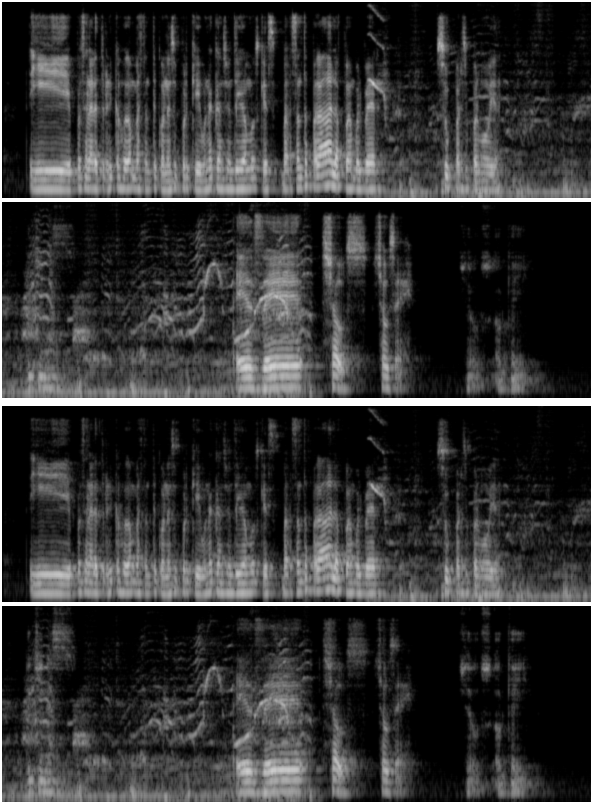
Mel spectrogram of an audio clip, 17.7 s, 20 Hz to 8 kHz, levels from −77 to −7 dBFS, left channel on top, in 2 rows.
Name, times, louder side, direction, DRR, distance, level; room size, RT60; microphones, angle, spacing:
voice 1, 0.4-5.7 6.5-7.5 12.3-13.3 13.6-15.0, left 3 dB, 75° left, 9 dB, 0.9 m, -27 dB
sound 1, 5.5-13.5, left 3 dB, 15° left, 0.8 m, -36 dB
voice 2, 9.2-9.9 12.9-13.0 15.7-16.9, right 1 dB, 45° right, 5 dB, 2.0 m, -39 dB
25.5 x 12.0 x 3.6 m, 0.85 s
head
